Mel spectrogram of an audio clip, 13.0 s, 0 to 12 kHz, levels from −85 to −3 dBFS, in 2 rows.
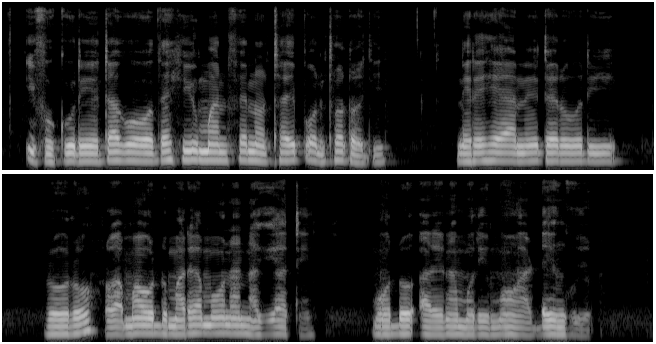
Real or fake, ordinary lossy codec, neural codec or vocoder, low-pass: fake; none; vocoder, 44.1 kHz, 128 mel bands, Pupu-Vocoder; 10.8 kHz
